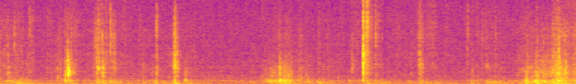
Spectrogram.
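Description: A pile of dry, crushed white gym chalk (magnesium carbonate) in a clear bowl is squeezed and crumbled by fingertips. It makes soft, dry crunching and crackling with a faint patter, broken by several brief, sharper crumbles that carry bright high edges. Each crackle dies away almost instantly, leaving a low, quiet hiss between them.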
